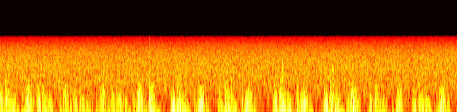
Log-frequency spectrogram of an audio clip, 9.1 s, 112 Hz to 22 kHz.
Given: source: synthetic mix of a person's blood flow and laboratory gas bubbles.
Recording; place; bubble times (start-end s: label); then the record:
Doppler ultrasound of blood flow; precordium
7.28-7.36 s: bubbles
From the record:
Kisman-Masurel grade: 121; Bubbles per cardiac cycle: 1 to 2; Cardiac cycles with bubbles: 10 to 50%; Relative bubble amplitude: barely perceptible (0.100 to 0.250); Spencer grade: 2 (many but less than half of the cardiac periods contain bubble signals, singularly or in groups); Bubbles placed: anywhere in the cardiac cycle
